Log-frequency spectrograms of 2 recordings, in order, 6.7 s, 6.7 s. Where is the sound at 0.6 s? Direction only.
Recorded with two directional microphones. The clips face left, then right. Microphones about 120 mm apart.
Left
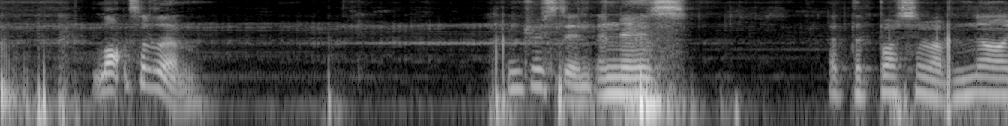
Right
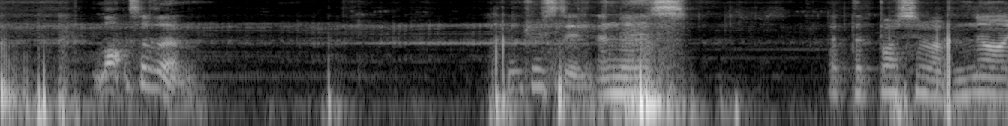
70° left (ahead or behind).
